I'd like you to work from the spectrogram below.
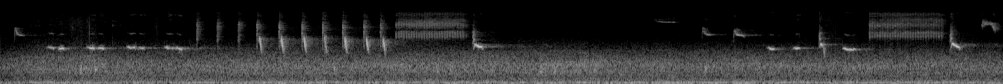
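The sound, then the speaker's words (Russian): A common nightingale sings in Muzeon park in Moscow over steady low background hum, mixing clear whistled notes, a rapid run of sharp repeated clicks, and harsh buzzy phrases, prominent with no talking. “Соня, это соловей, самый настоящий.”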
